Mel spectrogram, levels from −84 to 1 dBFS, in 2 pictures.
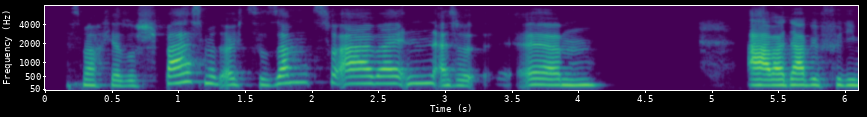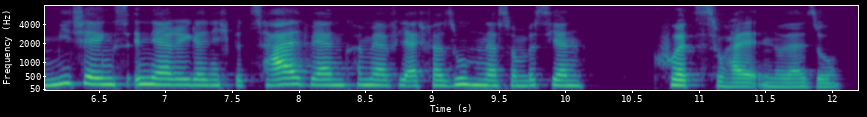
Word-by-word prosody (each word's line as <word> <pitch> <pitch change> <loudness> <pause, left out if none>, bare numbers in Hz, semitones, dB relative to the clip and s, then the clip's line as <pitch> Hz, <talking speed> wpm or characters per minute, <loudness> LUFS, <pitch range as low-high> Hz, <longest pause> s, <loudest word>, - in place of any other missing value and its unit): es 225 - -22
macht 195 0 -3
ja 185 -1 -3
so 180 - -6
Spaß, 270 - +2
mit 255 -1 -3
euch 210 0 -4
zusammenzuarbeiten. 255 +2 +1
Also, 185 -1 -3 0.3
ähm" 200 -1 +1 1.1
„aber 200 0 +9
da 205 0 +6
wir 205 - 0
für 200 +1 -6
die 195 0 0
Meetings 225 0 0
in 220 +2 -1
der 210 -2 +1
Regel 205 -1 -3
nicht 195 +1 -8
bezahlt 205 +4 0
werden, 200 0 -2
können 205 0 -6
wir 195 - -2
ja 190 - -5
vielleicht 180 -2 -6
versuchen, 200 +2 -2
das 185 0 -4
so 180 - -9
'n 175 - -7
bisschen 190 -2 -5 0.5
kurz 195 -1 -2
zu 165 -5 -9
halten.“, 145 0 -4
oder 140 +1 -7
so. 140 0 -11
200 Hz, 175 wpm, -22 LUFS, 190-225 Hz, 1.1 s, aber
